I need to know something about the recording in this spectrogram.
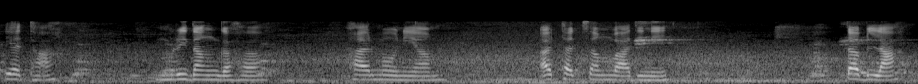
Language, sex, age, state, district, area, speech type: Sanskrit, female, 18-30, West Bengal, Jalpaiguri, urban, spontaneous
